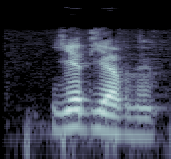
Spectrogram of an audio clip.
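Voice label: "едъявны", Komi, male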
